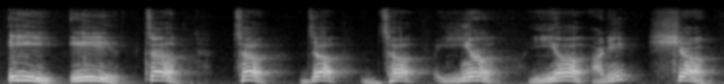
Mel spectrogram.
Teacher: अशी मधला भाग जिभेचा लागतो त्याला तालव्य वर्ण म्हणतात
